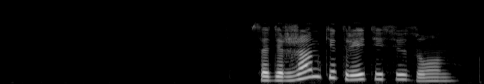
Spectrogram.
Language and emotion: Russian, neutral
